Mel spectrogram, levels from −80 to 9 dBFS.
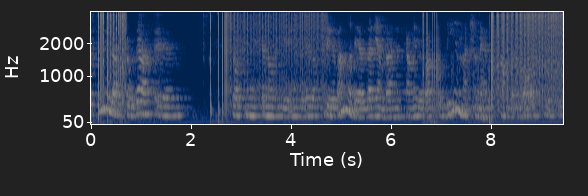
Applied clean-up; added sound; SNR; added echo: none; Coin (dropping); 1 dB; reverberation time 0.9 s.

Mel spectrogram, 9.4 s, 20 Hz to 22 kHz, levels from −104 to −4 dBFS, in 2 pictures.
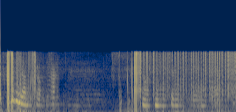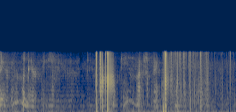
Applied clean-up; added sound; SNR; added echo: neural separator model SepFormer WHAMR!.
